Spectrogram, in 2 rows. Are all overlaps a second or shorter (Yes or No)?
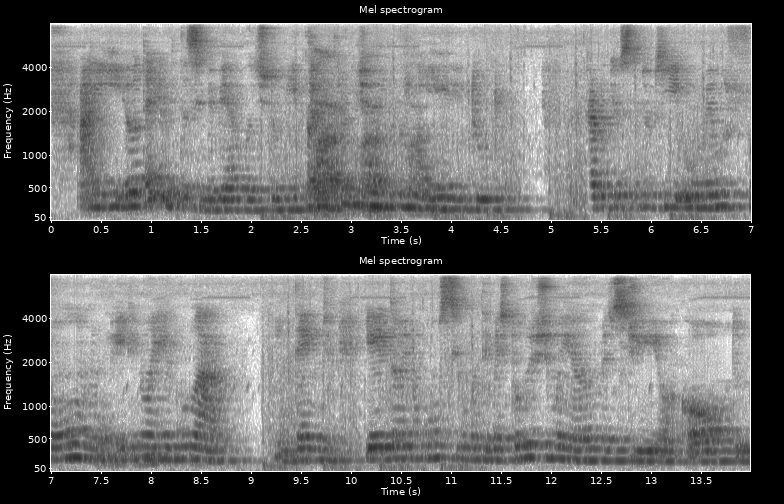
No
